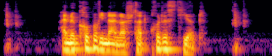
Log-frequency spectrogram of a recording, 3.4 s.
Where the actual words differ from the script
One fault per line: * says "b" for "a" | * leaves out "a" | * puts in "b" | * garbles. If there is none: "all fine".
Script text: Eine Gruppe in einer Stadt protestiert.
all fine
